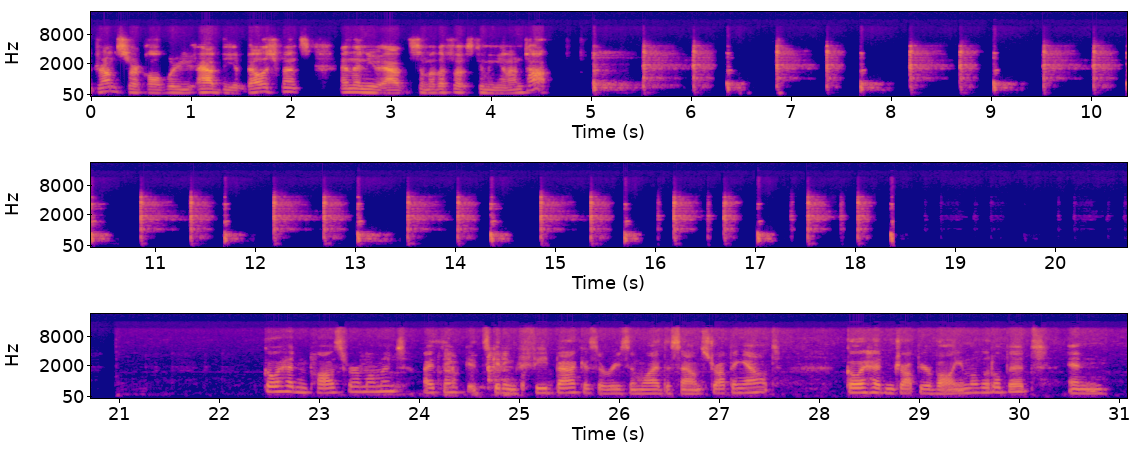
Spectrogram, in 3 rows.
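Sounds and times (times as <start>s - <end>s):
bongo rhythm: 5.0s - 18.5s, 24.1s - 25.2s.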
